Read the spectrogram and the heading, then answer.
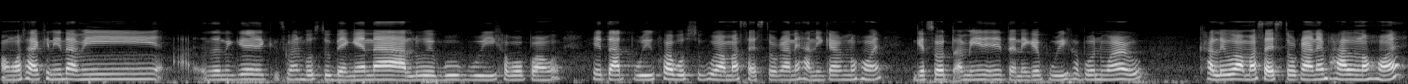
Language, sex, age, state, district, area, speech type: Assamese, female, 45-60, Assam, Lakhimpur, rural, spontaneous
